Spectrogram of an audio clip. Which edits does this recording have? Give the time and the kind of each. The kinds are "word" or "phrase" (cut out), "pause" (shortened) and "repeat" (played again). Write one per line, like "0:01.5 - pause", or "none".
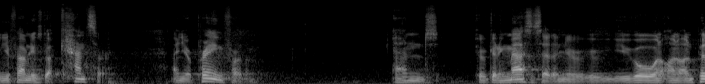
none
